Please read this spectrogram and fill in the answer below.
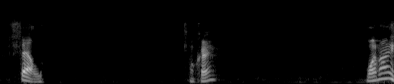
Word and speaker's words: fel: Up in Hungarian is pronounced fell.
